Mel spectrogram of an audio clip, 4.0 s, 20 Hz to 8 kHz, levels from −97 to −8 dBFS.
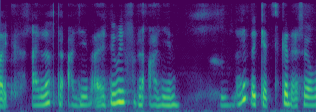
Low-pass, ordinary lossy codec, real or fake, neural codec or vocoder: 7.2 kHz; none; fake; codec, 24 kHz, 1.2 kbps, DualCodec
